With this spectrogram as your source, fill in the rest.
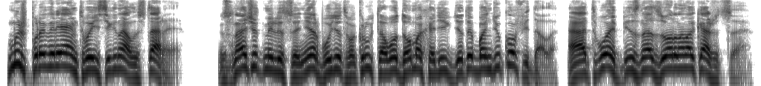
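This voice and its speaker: A man reading an audiobook, voicing a blunt police officer who shouts at an old woman and mutters scornful asides. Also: a little high, huge pitch swings, a little fast, no echo, clean studio sound, voice pushed up. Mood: bullying. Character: gruff blunt male police officer, loud and mocking.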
